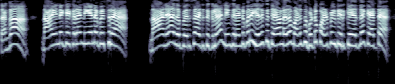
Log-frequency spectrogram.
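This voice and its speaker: A woman's voice: very high-pitched, racing, sharp tone, no room sound, studio quality, exaggerated voice. Woman doing a curt Kanyakumari village wife. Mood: tired. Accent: Kanyakumari Tamil. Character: weary young village wife, patient but firm.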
